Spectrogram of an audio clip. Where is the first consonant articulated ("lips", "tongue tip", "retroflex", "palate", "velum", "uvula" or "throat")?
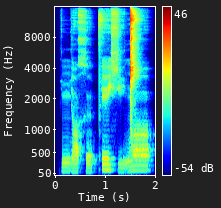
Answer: palate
